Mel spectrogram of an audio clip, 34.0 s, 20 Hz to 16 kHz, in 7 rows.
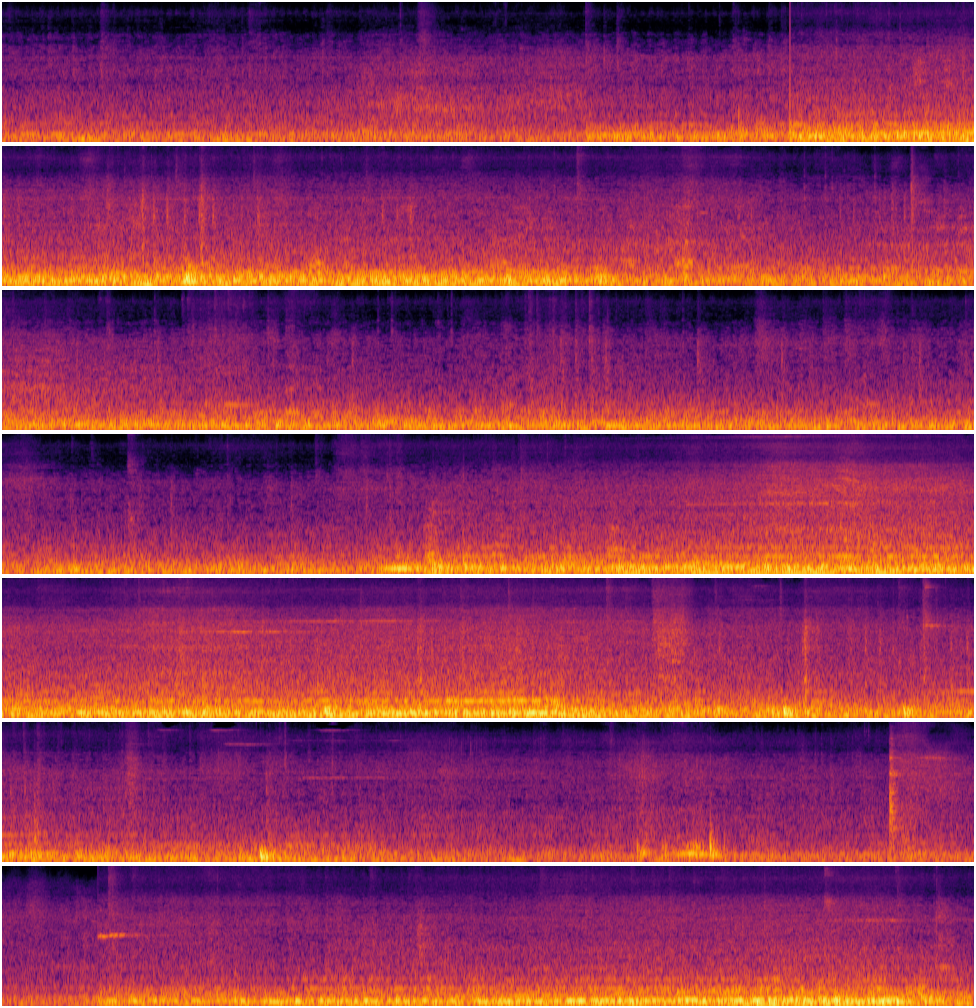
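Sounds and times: bus engine drone: 0.0s - 34.0s
road and body rattle: 0.0s - 34.0s
sharp rattles and clicks: 4.8s - 16.8s.

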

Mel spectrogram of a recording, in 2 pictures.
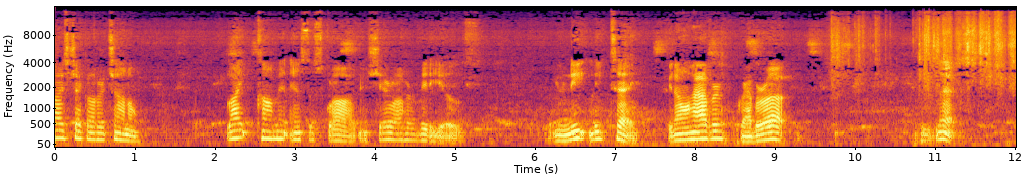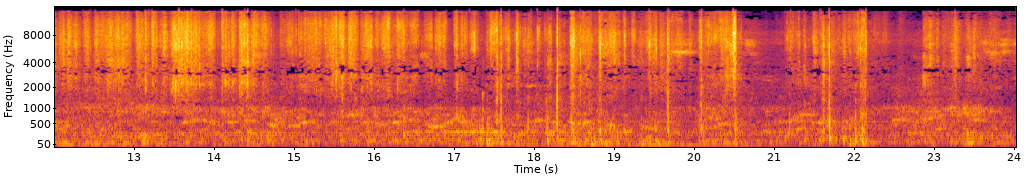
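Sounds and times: paper rustling and crinkling: 9.7s - 24.0s.

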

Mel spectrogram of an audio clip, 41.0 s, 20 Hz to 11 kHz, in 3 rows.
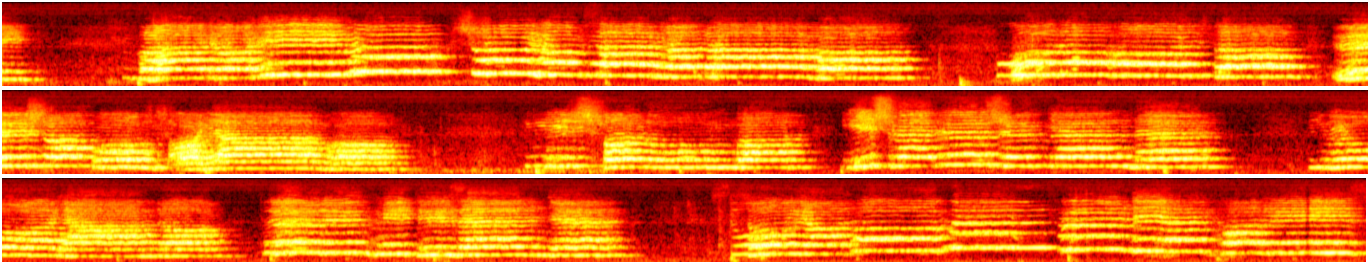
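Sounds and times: women singing unaccompanied: 0.0s - 0.5s, 1.2s - 17.9s, 18.9s - 33.8s, 34.4s - 40.9s.

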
